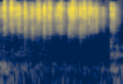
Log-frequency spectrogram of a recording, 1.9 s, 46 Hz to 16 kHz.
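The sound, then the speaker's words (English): A rapid, continuous clatter of dice tumbling and rattling for nearly two seconds, bright and busy, ending with a brief final knock: an action die and two challenge dice rolled for a wits roll in a tabletop game. “All right, I've got a seven on the action die. I've got a seven and a 10 on the challenge dice, which is going to be a miss.”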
